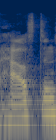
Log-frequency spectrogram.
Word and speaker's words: Houston Street: it's over for me were you the person arguing that it wasn't pronounced houseon Street yeah it was me at first I was like oh we on Houston a or whatever and they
